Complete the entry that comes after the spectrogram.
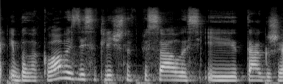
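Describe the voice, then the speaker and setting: A woman at a moderate pace with ordinary pitch variation and light background noise. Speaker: photographer vlogger. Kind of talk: casual vlog chat. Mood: calm, warm. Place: home room.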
